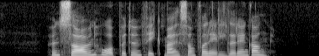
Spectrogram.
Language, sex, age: Norwegian, female, 52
